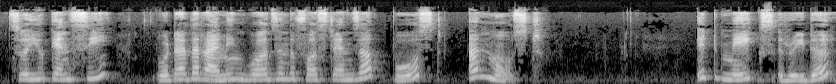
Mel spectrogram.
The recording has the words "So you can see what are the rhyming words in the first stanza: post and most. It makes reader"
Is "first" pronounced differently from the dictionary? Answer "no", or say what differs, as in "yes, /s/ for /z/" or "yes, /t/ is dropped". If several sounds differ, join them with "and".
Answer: yes, /s/ is dropped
